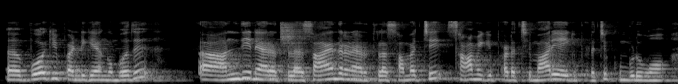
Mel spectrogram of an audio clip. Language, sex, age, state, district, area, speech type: Tamil, female, 45-60, Tamil Nadu, Kallakurichi, rural, spontaneous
